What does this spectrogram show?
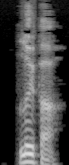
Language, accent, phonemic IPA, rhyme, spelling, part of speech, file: English, Australia, /ˈluːpə(ɹ)/, -uːpə(ɹ), looper, noun, En-au-looper.ogg
- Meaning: An instrument or tool, such as a bodkin, for forming a loop in yarn or cord, etc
